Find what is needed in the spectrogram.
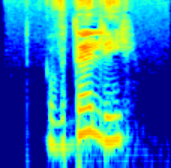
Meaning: in the distance, afar (at a great distance)
- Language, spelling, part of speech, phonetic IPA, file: Russian, вдали, adverb, [vdɐˈlʲi], Ru-вдали.ogg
